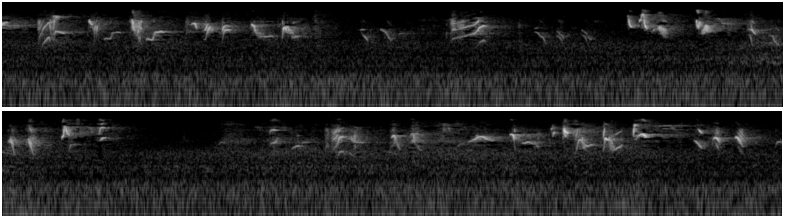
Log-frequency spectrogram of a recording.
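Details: Singing American goldfinch: bursts of rapid, high twittering and jumbled sweet notes in phrases separated by brief pauses, thin chips and slurred whistles tumbling quickly, over a quiet hissy background.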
